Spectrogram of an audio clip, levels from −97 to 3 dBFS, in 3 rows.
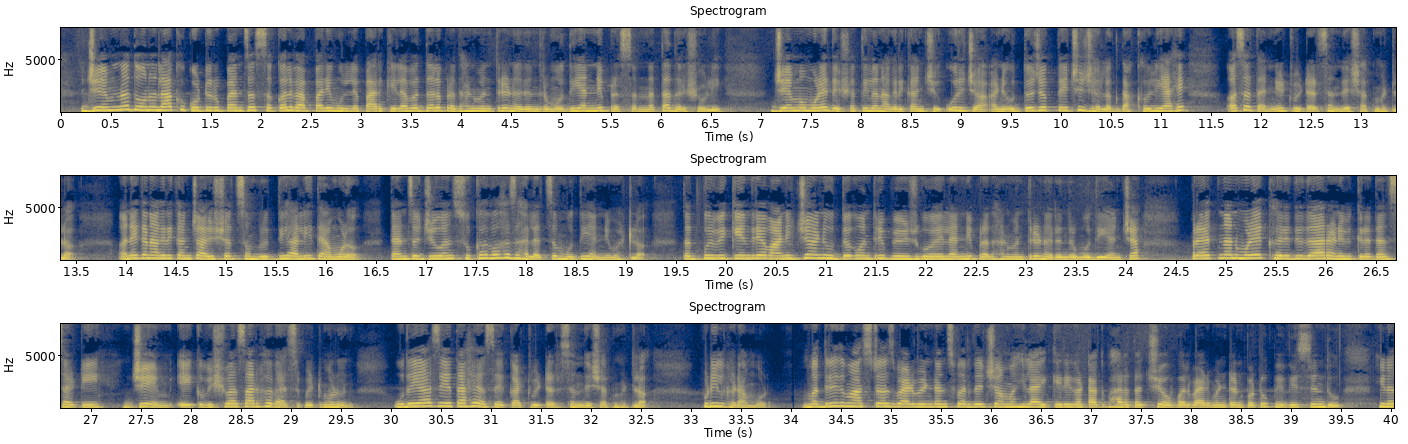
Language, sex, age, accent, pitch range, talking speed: Marathi, female, 20-39, native, 205-260 Hz, 130 wpm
